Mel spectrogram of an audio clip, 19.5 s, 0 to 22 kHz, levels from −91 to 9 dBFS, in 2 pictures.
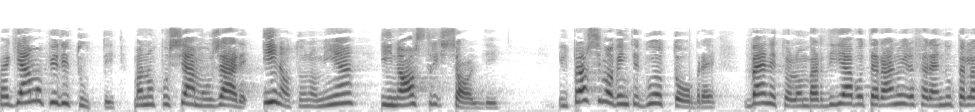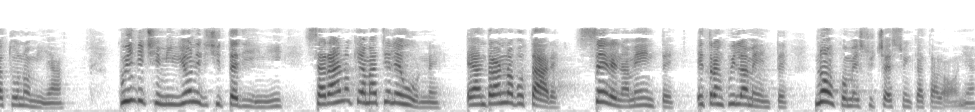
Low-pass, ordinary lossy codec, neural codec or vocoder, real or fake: none; none; none; real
